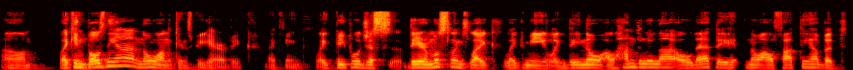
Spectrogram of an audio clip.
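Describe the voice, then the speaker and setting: A man's voice: mid-range voice, fairly quick, vocal fry, hardly any pauses, dark tone. A man as an interview guest in casual conversation, talking in loose, rambling sentences full of "like". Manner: rambling, heavy use of "like".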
